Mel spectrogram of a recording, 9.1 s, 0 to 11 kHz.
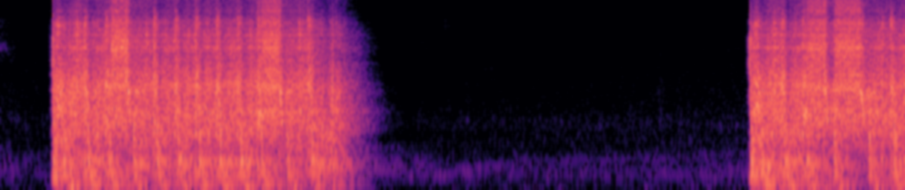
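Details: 2001 Yamaha Kodiak 400 ATV, new starter clutch fitted and starter refitted: two cranking bursts of about three seconds with harsh rough grinding over the starter whir and no catch, sounding the same as before; owner unsure if starter or one-way bearing.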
